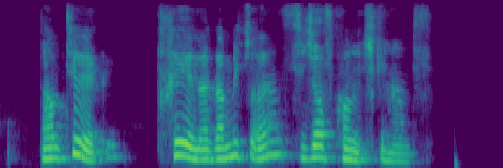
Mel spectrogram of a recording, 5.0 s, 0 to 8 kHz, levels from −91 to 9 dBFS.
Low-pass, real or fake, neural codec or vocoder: 7.2 kHz; fake; codec, 44.1 kHz, 3.4 kbps, Pupu-Codec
